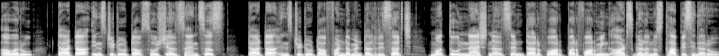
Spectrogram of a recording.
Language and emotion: Kannada, neutral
